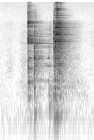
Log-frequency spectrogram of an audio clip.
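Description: Cocoa and icing sugar going into a metal saucepan: two short, sharp metallic clanks, close and loud, each ringing briefly before the clip falls silent.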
